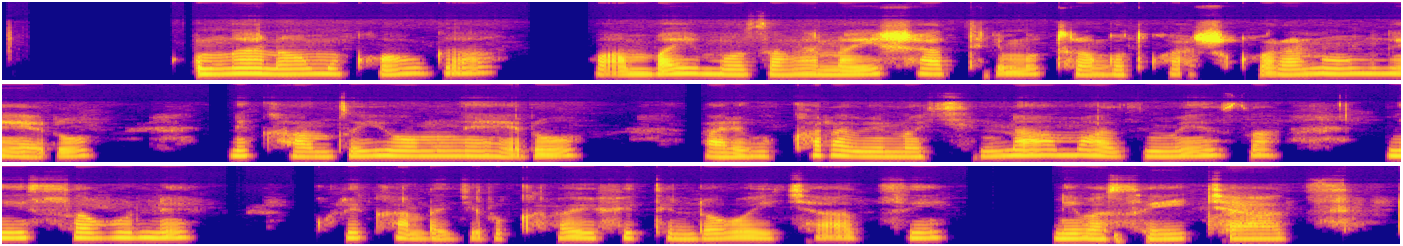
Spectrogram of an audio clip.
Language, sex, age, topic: Kinyarwanda, female, 25-35, health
